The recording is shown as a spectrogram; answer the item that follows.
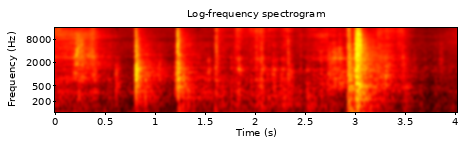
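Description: A screwdriver turns the screws out of a sheet-metal breaker-panel cover, then the steel cover is knocked and pulled free. There are a few sharp metallic knocks, the loudest about three seconds in.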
